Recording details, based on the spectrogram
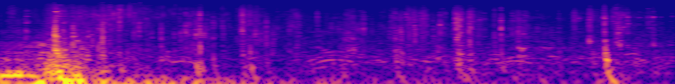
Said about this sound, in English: After inserting iron wedges into the hollows, he begins to hammer them into the boulder. Another man joins him, and soon there's an immense cracking noise as the rock splits.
